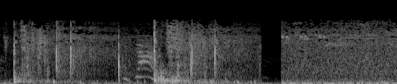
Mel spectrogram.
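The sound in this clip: Gunfire from fighting between soldiers and rebels in the forests of the Rwenzori area. Several sharp, irregular shots crack through the first half, then after a brief dip a steady low rumbling noise continues.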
